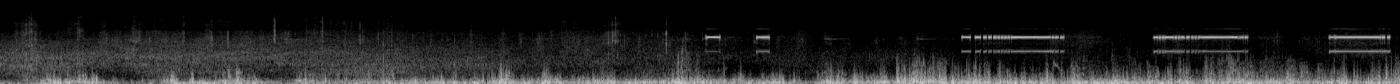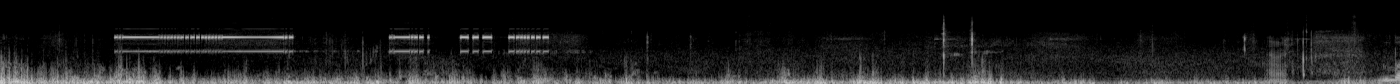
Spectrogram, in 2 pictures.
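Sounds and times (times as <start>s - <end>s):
wind rumble on microphone: 0.0s - 28.0s
metal detector beeping: 7.0s - 7.8s, 9.6s - 10.7s, 11.5s - 12.5s, 13.3s - 14.0s, 15.2s - 19.6s.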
